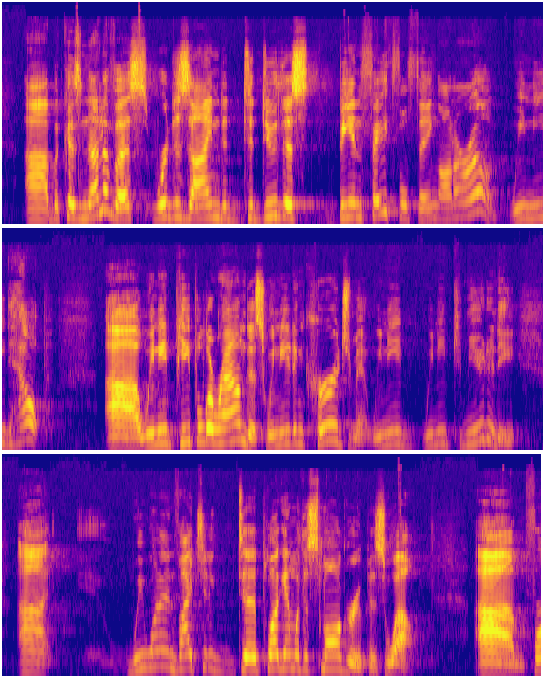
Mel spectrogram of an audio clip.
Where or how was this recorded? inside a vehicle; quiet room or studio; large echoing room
large echoing room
